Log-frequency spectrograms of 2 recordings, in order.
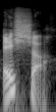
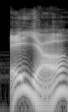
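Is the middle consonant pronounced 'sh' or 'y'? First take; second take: sh; y. First: The middle consonant sounds like sh. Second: The middle consonant sounds like y.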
